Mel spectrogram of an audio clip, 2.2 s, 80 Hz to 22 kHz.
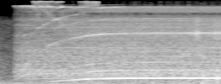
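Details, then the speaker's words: Yeedi robot vacuum running in Max mode that has stopped vacuuming: a thin whine climbs quickly and holds a high pitch for about 2 seconds, then the suction motor cuts out completely; cause unknown. "high pitch one right now and now it died so you can hear that the vacuum started for like 2 seconds and then it completely died"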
